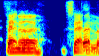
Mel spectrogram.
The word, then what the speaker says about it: Satnam: And Big Satnam Singh, or however you pronounce that shit. – Satnam. – There you go.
